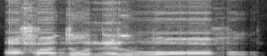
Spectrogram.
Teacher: اللہ نہیں موٹا پڑھنا ہے، لام جلالہ ہے. جی جی احدن اللہ.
